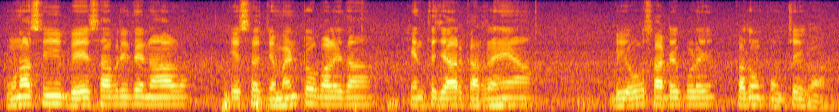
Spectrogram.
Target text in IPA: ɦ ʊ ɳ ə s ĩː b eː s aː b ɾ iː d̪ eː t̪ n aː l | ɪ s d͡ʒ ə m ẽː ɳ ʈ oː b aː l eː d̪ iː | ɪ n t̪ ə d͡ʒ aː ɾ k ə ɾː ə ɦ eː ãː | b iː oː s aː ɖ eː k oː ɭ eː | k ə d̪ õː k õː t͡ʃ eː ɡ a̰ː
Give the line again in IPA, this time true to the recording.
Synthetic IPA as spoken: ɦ ʊ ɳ ə s ĩː b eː s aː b ɾ iː d̪ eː n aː l | ɪ s d͡ʒ ə m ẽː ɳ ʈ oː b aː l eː d̪ aː | ɪ n t̪ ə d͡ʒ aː ɾ k ə ɾː ə ɦ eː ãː | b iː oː s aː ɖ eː k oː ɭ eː | k ə d̪ õː p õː t͡ʃ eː ɡ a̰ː

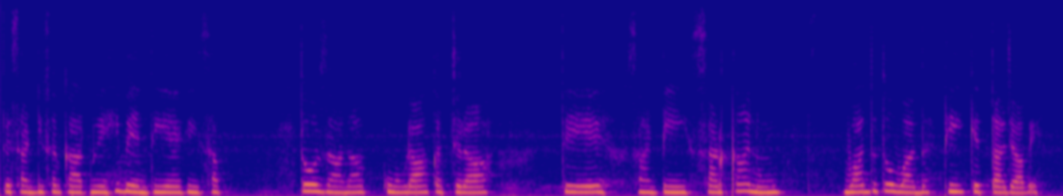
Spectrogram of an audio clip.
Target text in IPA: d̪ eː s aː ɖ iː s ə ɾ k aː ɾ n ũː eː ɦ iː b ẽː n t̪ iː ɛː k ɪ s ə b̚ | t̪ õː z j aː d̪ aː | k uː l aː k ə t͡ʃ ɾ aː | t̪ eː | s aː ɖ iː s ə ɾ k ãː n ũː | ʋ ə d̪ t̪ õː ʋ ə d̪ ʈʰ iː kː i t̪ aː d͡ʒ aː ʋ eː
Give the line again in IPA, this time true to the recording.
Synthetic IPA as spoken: t̪ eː s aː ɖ iː s ə ɾ k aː ɾ n ũː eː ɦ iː b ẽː n t̪ iː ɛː k ɪ s ə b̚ | t̪ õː z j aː d̪ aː | k uː ɽ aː k ə t͡ʃ ɾ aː | t̪ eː | s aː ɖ iː s ə ɽ k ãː n ũː | ʋ ə d̪ t̪ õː ʋ ə d̪ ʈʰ iː kː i t̪ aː d͡ʒ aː ʋ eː

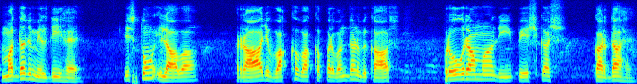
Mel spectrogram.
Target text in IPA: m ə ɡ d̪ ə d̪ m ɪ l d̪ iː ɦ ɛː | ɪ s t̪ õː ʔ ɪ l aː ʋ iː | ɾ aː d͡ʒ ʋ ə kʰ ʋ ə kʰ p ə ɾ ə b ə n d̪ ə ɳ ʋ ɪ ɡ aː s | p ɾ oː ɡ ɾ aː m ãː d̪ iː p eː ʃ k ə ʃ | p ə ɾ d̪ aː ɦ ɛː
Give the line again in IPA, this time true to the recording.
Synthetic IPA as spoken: m ə d̪ ə d̪ m ɪ l d̪ iː ɦ ɛː | ɪ s t̪ õː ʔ ɪ l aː ʋ aː | ɾ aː d͡ʒ ʋ ə kʰ ʋ ə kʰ p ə ɾ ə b ə n d̪ ə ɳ ʋ ɪ k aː s | p ɾ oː ɡ ɾ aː m ãː d̪ iː p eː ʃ k ə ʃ | k ə ɾ d̪ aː ɦ ɛː

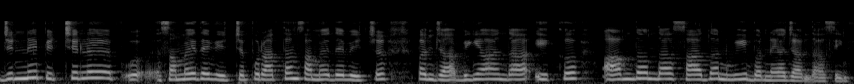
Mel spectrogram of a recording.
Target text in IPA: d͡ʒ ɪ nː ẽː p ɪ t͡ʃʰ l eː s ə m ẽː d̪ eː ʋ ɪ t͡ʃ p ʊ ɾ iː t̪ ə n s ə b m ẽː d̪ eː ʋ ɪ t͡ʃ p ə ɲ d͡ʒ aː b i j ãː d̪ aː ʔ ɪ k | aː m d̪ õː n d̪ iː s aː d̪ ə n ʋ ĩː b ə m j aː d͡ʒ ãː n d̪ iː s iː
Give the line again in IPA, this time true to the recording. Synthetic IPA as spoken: d͡ʒ ɪ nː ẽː p ɪ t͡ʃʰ l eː s ə m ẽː d̪ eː ʋ ɪ t͡ʃ p ʊ ɾ aː t̪ ə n s ə m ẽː d̪ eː ʋ ɪ t͡ʃ p ə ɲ d͡ʒ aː b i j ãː d̪ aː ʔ ɪ k | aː m d̪ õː n d̪ aː s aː d̪ ə n ʋ iː b ə n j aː d͡ʒ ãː n d̪ aː s iː

